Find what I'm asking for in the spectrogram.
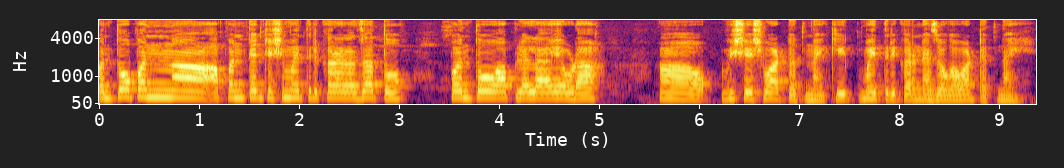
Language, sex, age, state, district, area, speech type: Marathi, female, 45-60, Maharashtra, Osmanabad, rural, spontaneous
